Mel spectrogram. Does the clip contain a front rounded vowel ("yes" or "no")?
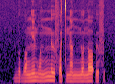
no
